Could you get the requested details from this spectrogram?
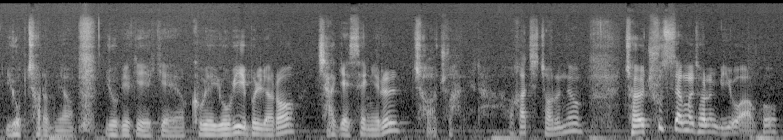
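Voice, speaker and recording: A man pastor preaching a sermon as a personal testimony, his voice shifting from hushed reflection to loud, pleading cries. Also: mid-range voice, brisk, few pauses, a little hiss or hum, rough recording. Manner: emotional testimony, swings from quiet to loud pleading. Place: church sanctuary.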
